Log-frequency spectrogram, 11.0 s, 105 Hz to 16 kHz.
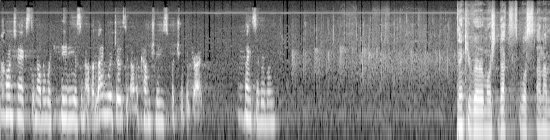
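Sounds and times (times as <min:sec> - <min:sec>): audience clapping: 0:05.8 - 0:09.7.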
